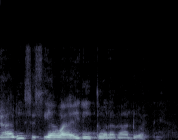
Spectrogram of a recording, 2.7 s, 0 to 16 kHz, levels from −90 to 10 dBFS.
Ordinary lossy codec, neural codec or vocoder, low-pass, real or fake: none; codec, 24 kHz, 3 kbps, HILCodec; 10.8 kHz; fake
